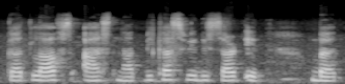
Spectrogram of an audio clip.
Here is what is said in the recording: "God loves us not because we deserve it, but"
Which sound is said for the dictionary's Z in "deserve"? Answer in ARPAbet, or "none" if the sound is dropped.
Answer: S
